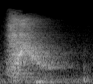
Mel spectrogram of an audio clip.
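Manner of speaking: airy, unvoiced whoosh; puff of wind. Preacher imitating the wind in his story, a puff. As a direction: blow out a quick gust like wind. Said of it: "the puff of a wind".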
